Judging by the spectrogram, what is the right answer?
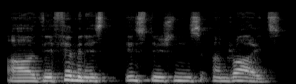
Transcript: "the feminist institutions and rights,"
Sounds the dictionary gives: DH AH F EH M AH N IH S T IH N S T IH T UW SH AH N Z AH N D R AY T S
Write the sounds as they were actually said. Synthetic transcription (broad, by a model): DH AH F EH M AH N IH S T IH N S T IH T UW SH AH N Z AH N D R AY T S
